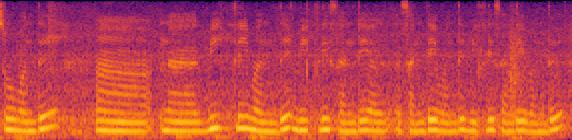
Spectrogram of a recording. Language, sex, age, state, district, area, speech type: Tamil, female, 18-30, Tamil Nadu, Sivaganga, rural, spontaneous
